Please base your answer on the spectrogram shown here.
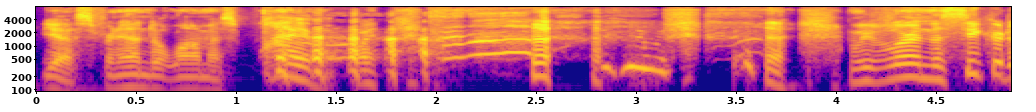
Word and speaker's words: Fernando Lamas: Yes, Fernando Lamas.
